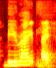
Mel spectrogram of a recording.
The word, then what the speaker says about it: B. Reith: I can never get his name right. – B. Reith.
